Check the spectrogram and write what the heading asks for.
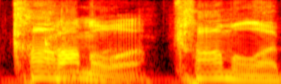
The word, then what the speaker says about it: Kamala: You don't want to put the emphasis on the wrong syllable. So it's Kamala, but I find myself all the time. Kamala.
